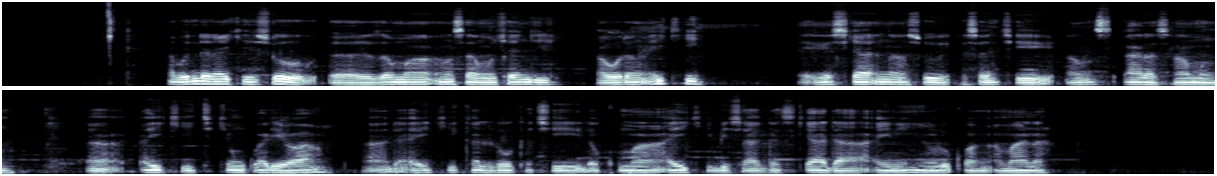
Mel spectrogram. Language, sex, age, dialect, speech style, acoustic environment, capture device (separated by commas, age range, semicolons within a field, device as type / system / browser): Hausa, male, 25-34, Nigeria - Kano, relaxed, nature; silence, mobile / Linux / Chrome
